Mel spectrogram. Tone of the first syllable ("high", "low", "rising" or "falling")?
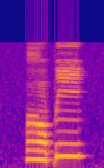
low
